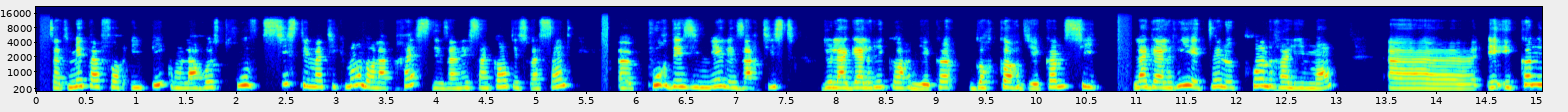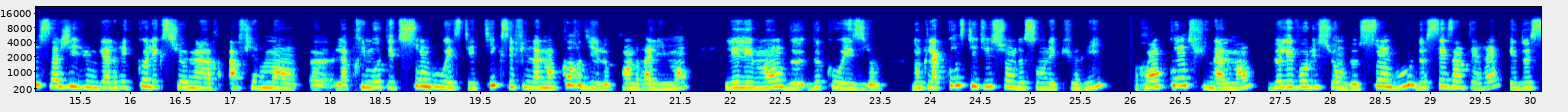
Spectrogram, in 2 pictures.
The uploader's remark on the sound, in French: Enregistré sur Zoom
